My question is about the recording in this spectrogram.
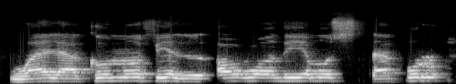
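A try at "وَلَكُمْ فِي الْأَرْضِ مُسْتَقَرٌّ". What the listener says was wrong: untuk huruf mim walakum jangan sampai tawadud, jangan sampai memunculkan qalqalah atau huruf yang huruf ada yang huruf yang muncul. Masih ada tawadud, masih ada muncul seperti qalqalah ya, seperti qalqalah.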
